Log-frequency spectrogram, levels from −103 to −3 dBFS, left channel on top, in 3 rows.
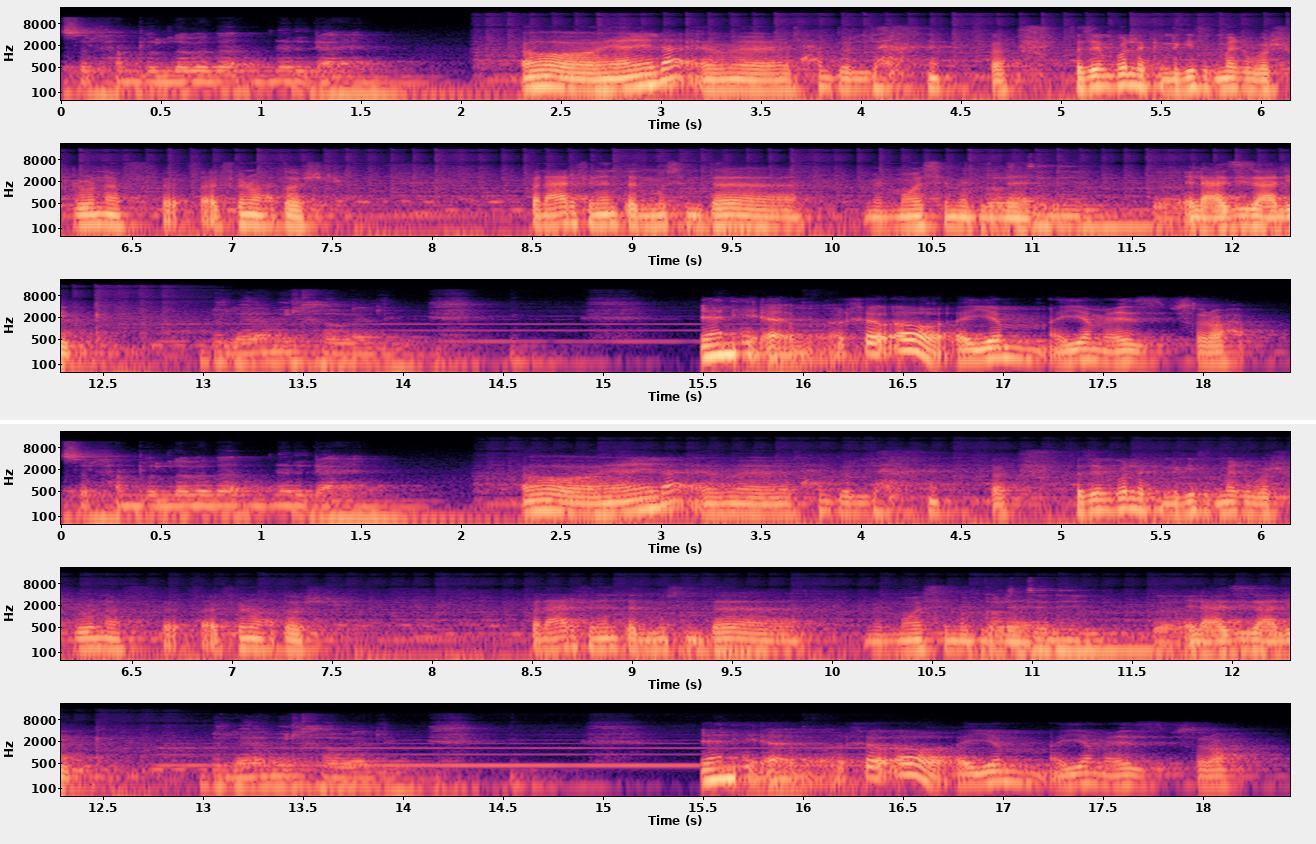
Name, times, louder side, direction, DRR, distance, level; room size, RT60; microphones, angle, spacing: voice 1, 0.0-1.7 9.0-9.6 10.6-12.4 13.0-14.6 14.9-15.2 15.5-16.2, equal, 5° right, 3 dB, 1.2 m, -30 dB
sound 1, 1.2-9.4, right 1 dB, 20° right, 4.2 m, -46 dB
sound 2, 2.0-14.1, left 1 dB, 85° left, 1.3 m, -41 dB
voice 2, 2.3-7.6 7.9-8.0 8.5-9.9 10.2-11.0 11.8-12.4 15.5-18.2, left 4 dB, 35° left, 11 dB, 0.3 m, -21 dB
Wind instrument woodwind instrument, 12.7-17.1, right 10 dB, 75° right, 2.1 m, -44 dB
16.0 x 6.1 x 7.3 m, 1.0 s
head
